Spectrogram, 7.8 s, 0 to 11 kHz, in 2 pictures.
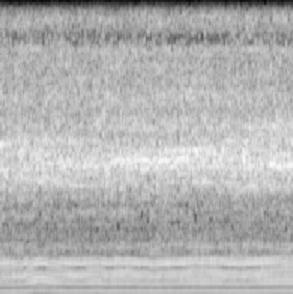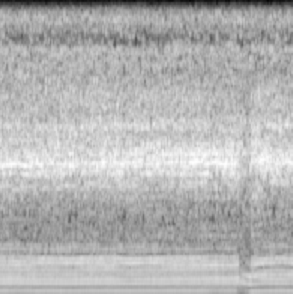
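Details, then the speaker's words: Stihl 024 AV WoodBoss chainsaw after high-speed jet tuning: holds a high steady tone through the log cut, dipping slightly under load and recovering cleanly; runs pretty good. "Runs pretty good."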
